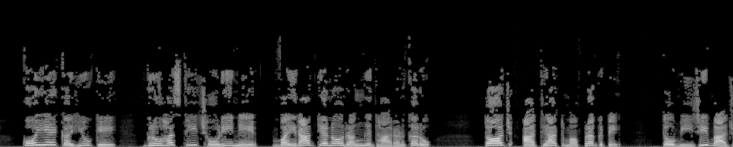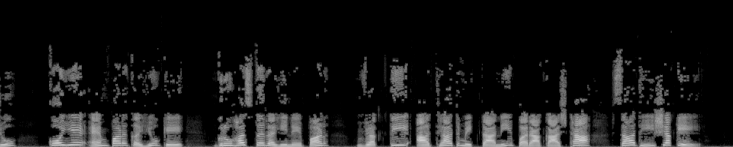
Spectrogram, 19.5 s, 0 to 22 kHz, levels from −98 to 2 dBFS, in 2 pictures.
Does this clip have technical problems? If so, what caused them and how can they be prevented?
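Yes. Throughout, the speech sounds watery and swirly, with smeared attacks and nothing above 16.5 kHz, most likely heavy MP3 compression at a bitrate around 32 kbps. Prevent it by encoding at a higher bitrate or using lossless audio.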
